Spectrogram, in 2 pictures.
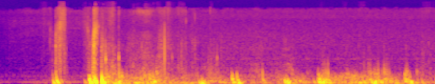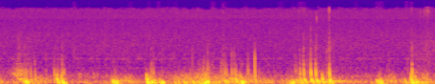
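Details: Slow, regular low thumps with some rustling background: recorded normal heart sounds at rest.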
